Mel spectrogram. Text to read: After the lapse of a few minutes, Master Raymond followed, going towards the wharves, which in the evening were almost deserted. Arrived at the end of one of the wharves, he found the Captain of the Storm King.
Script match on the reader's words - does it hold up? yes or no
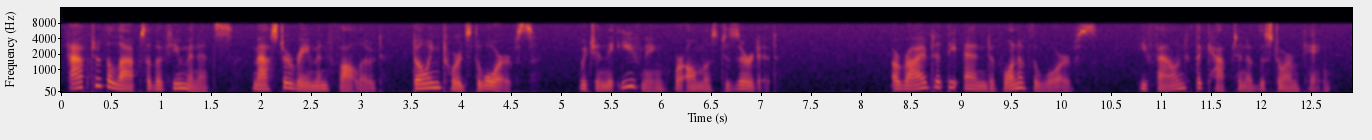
yes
